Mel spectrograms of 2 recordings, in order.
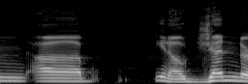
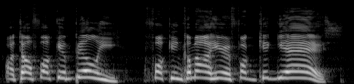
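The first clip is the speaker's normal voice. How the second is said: New York pizza guy; 10 semitones higher than usual. Retold or imitated. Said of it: "we're not New York".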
